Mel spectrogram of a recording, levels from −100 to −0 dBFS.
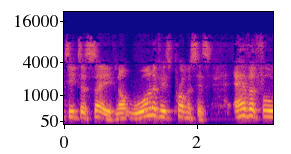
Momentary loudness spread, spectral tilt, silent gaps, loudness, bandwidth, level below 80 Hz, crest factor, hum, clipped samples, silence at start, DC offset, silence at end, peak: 11 LU; -5 dB/octave; none; -21 LUFS; 10.5 kHz; -68 dBFS; 14 dB; none; under 0.1%; 0 s; under 0.1%; 0 s; -6 dBFS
